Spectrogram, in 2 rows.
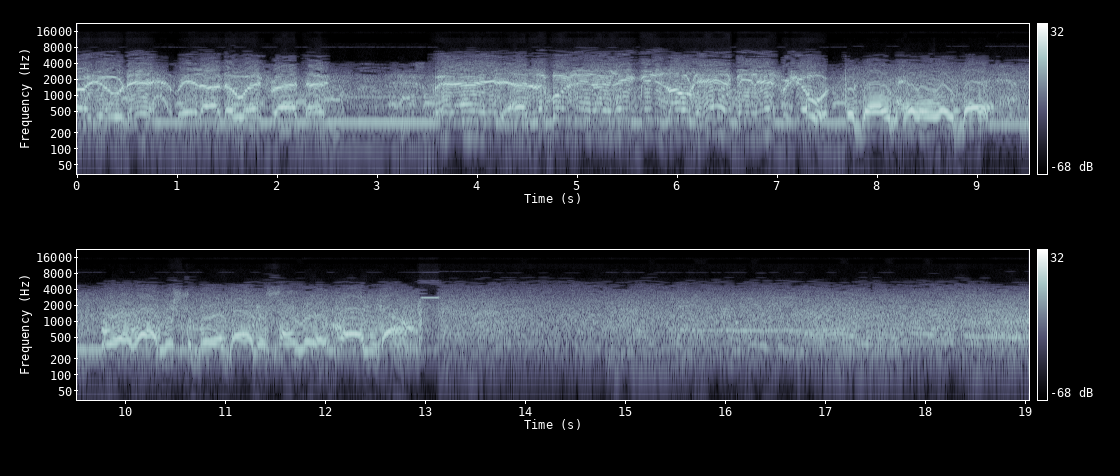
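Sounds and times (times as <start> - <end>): man's voice over radio: 0.0 - 2.6, 3.5 - 13.0
radio static: 0.0 - 19.0.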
